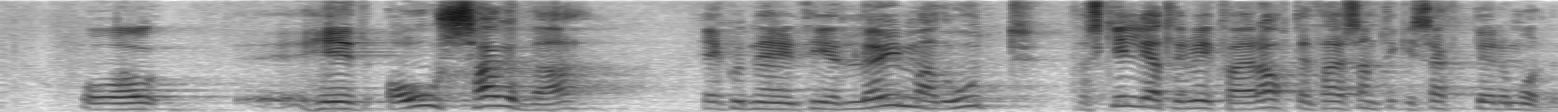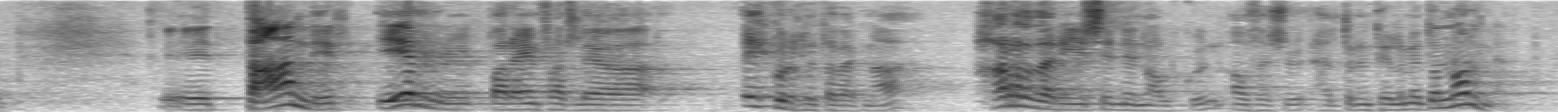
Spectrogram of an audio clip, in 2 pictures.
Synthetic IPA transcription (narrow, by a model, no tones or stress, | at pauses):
ɔɣ | ɦɪðoːwsaɣða | ehkʏt̪neːjɪnθiɛɾlœɥmaðuːt̪θaðscɪljaat̪lɪɾvɪðkʰvaːðɛɾawht̪ɛnθaðɛɾsam̥t̪ʰiːcɪsaxt̪̚pɛɾʏmɔɾðʏm | t̪aːnɪɾɛɾʏpaːɾaejnfat̪lɛɣa | ejhkʏɾʏlʏːt̪avɛkna | haɾðaɾisɪnːɪnawlkʏnawθɛsːʏhɛlt̪ʏɾʏnt̪ʰɪlamɛnt̪awnɔɾðnɛn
